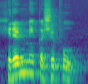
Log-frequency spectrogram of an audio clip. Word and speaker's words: हिरण्यकशिपु: तो ये एक भ्रांति फैलाती है कि हिरण्यकश्यप नाम है जो कि गलत है। हिरण्यकश्यप नाम बिल्कुल नहीं है। उसका नाम है हिरण्यकश्यपु। ओके?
